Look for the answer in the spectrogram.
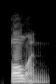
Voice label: "bowline", American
